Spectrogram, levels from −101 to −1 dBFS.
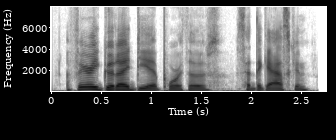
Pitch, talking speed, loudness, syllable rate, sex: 155 Hz, 175 wpm, -17 LUFS, 5.4 syllables/s, male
